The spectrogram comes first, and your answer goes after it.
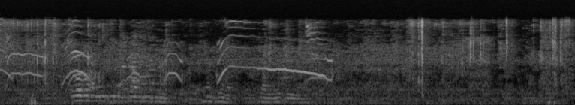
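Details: Freshly born kittens in their cage cry with wavering high mews, one drawn out into a long, slowly falling wail, before the calls fade into scattered taps and background murmur.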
